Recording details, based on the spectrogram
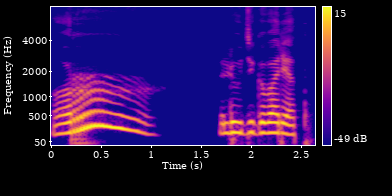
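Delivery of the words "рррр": rolled growling rrr; jaguar growl. A narrator's reading. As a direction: growl like a big cat. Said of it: "а ягуар зарычал".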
